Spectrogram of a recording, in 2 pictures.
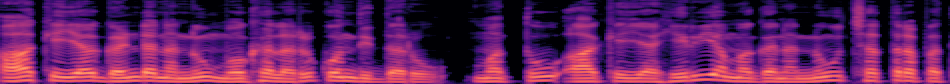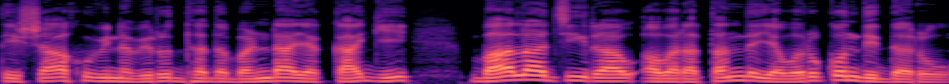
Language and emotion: Kannada, neutral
